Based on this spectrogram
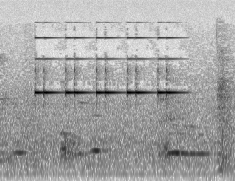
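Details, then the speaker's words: Kenmore French door refrigerator: five even high dings about half a second apart, the door-ajar alarm; the left door's flip piece was not seated in its groove, so the door was not closed properly. "Hear that ding-ding-ding? That means the door's not closed correctly."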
